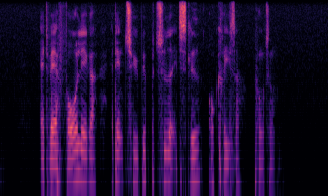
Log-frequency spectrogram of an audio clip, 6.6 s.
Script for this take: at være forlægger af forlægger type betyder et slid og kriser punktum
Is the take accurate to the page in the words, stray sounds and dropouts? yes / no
no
